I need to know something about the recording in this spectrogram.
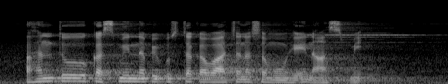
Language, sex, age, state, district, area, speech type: Sanskrit, male, 30-45, Karnataka, Udupi, rural, spontaneous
